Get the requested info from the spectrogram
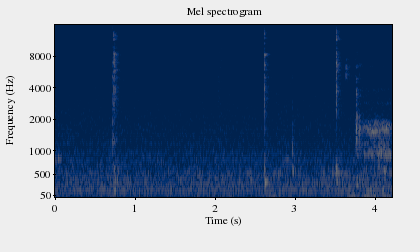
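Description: Faint computer mouse clicks, about five, one early, then spaced out and bunched together near the end, as points are set to trace a route on a map; otherwise near silence.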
